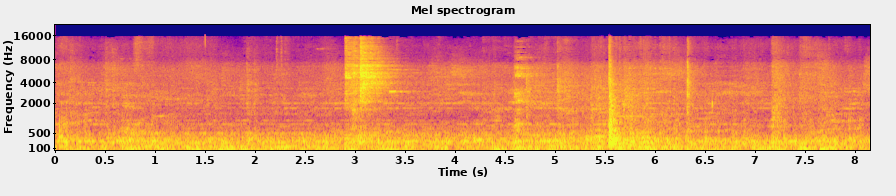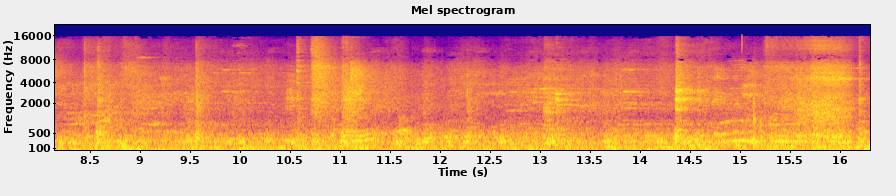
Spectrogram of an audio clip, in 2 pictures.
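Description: Low shop background with a few short clinks and knocks of glass vases being picked up and set back on a store shelf.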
